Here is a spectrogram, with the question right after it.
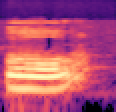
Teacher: de nuestra cavidad bucal pero en esta que en este caso la lengua se contrae es decir se va hacia la parte de atrás casi del velo del paladar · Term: vocal posterior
